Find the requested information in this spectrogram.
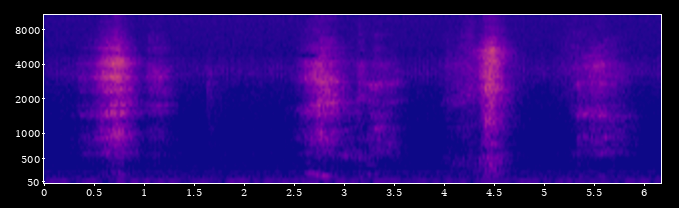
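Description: Four sharp, breathy bursts about a second apart, each with a quick inhaled build-up, consistent with repeated sneezes; low room hum behind.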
